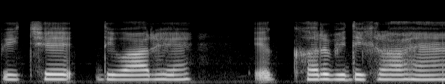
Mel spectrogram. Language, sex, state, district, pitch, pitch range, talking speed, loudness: Hindi, female, Jharkhand, Palamu, 225 Hz, 225-230 Hz, 120 wpm, -16 LUFS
